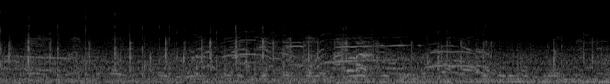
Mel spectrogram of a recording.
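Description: Players calling and shouting to each other across an outdoor soccer field, many short rising-and-falling calls, with scattered sharp taps over a steady background hum.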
